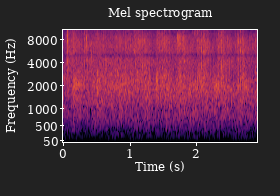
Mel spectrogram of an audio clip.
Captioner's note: applause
